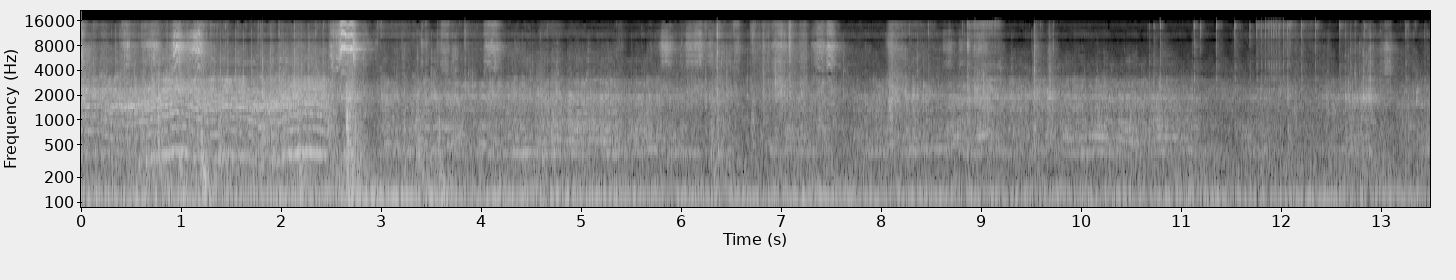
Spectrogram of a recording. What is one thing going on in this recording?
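Plastic tyres scrape and knock over rocks.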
